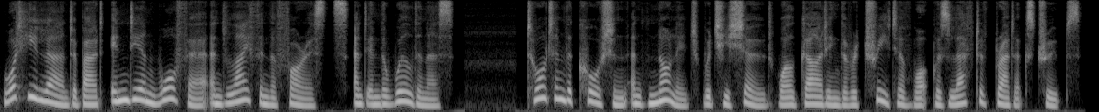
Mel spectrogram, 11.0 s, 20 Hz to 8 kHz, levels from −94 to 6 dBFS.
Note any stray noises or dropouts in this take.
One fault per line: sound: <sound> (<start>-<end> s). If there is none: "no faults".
no faults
